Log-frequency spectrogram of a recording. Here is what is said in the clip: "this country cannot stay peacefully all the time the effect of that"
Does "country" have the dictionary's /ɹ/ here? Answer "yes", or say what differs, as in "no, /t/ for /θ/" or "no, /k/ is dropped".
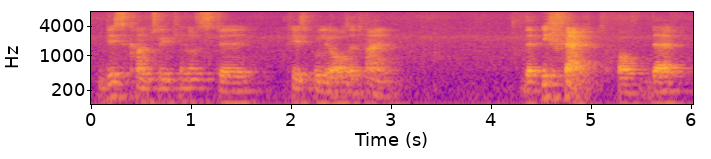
yes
